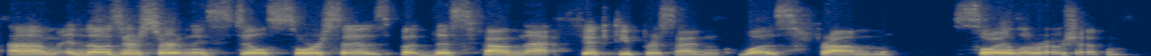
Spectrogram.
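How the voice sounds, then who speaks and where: Speaking with a Wisconsin accent, this podcast co-host reads news stories aloud and keeps drifting into chatty, filler-heavy side comments. Her voice is on the low side, creaky and mellow, with little pitch movement and a moderate pace.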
